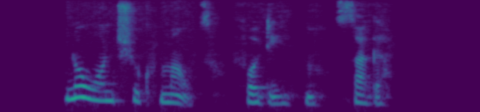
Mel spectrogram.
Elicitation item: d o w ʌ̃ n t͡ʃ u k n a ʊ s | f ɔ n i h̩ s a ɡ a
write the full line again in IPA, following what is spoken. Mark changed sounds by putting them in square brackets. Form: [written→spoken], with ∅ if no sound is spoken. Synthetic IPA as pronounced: [d→n] o w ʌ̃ n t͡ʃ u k [n→m] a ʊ [s→t] | f ɔ [n→d] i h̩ s a ɡ a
